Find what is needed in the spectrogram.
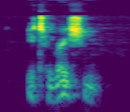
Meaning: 1. A recital or a second performance; a repetition 2. A variation or version 3. The use of repetition in a computer program, especially in the form of a loop
- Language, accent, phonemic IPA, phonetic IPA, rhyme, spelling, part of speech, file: English, Southern England, /ˌɪt.əˈɹeɪ.ʃən/, [ˌɪt.əˈɹeɪ.ʃn̩], -eɪʃən, iteration, noun, LL-Q1860 (eng)-iteration.wav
